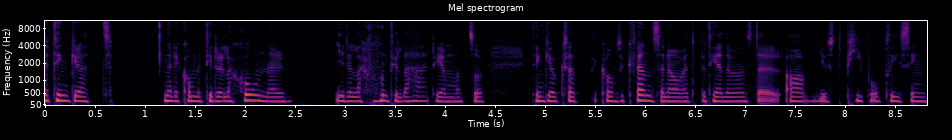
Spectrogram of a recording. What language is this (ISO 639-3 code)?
swe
